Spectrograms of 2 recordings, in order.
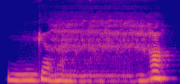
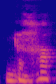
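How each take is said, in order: First: "Gras" low, with the r held long before the a; drawn-out syllable. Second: Said in the usual way. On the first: Shown as a demonstration. Teacher dictating to first graders, drawn out. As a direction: stretch out the r in "Gras", then land on a. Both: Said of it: "Vous m'écrivez maintenant la syllabe".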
